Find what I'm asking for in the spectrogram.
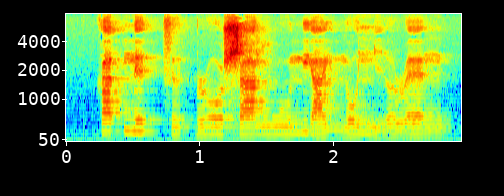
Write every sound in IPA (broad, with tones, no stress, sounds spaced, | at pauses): k a˦˥ t̚ n e˦˥ k̚ s ɨ˨˩ t̚ ɹ o˧ ʂ a˧ ŋ w u˧˥ n j a˨˩ j n o˧˥ ɲ i˨˩˨ ə̯ ɹ ɛ˧ ŋ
